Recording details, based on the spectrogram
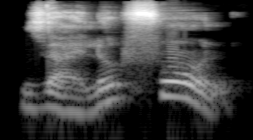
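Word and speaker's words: xylophone: इसकी आवाज में XYLO असल में जाइलो की आवाज निकाल रहा है एक्स। ये दूसरी आवाज है जो एक्स निकालता है जो जेड की आवाज है, ये देखिए ZYLO जाइलो।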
